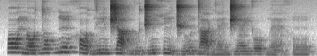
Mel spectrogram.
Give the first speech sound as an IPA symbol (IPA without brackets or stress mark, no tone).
ɔ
